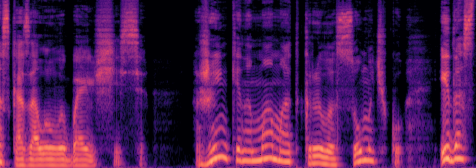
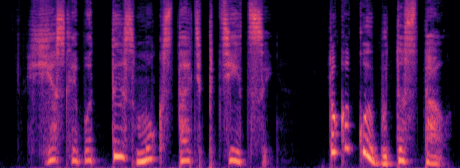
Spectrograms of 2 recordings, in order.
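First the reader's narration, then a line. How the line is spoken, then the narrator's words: Soft whispered question in ear. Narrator (Russian): тихонько спросила Женька прямо на ухо, и ее шепот был громче всех прочих звуков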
